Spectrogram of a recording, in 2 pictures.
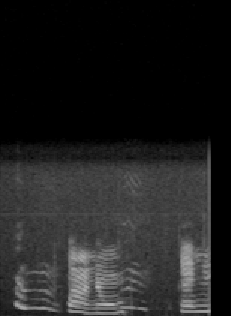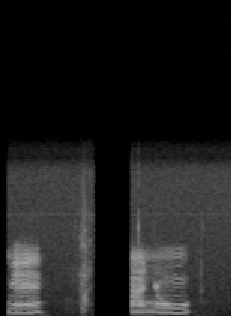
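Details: Dog vocalizing to its owner as if chatting. It gives a series of short, tonal, yodeling whines and moans that bend up and down in pitch, broken by brief silences.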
